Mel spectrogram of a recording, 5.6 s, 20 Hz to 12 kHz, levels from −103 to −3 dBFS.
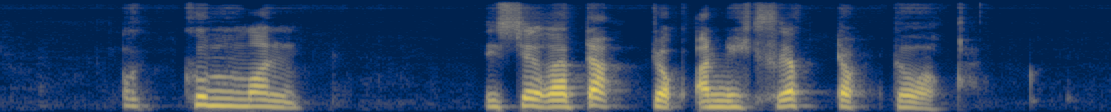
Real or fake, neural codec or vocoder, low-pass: fake; codec, 32 kHz, 1.9 kbps, SNAC; 10.8 kHz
